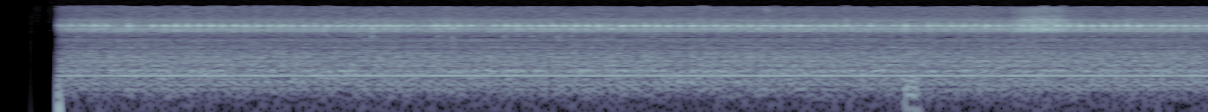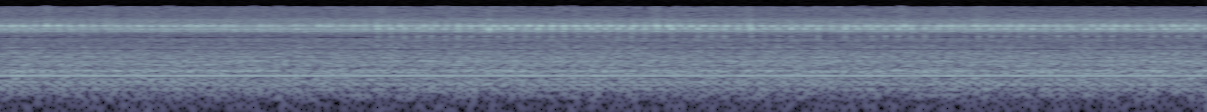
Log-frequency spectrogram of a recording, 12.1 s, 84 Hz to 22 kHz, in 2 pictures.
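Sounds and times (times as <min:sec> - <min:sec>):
electrical hum and whine: 0:00.3 - 0:12.0
brief hiss: 0:05.0 - 0:05.4.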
